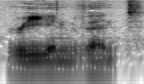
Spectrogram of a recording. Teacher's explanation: reinvent has the emphasis on the vent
